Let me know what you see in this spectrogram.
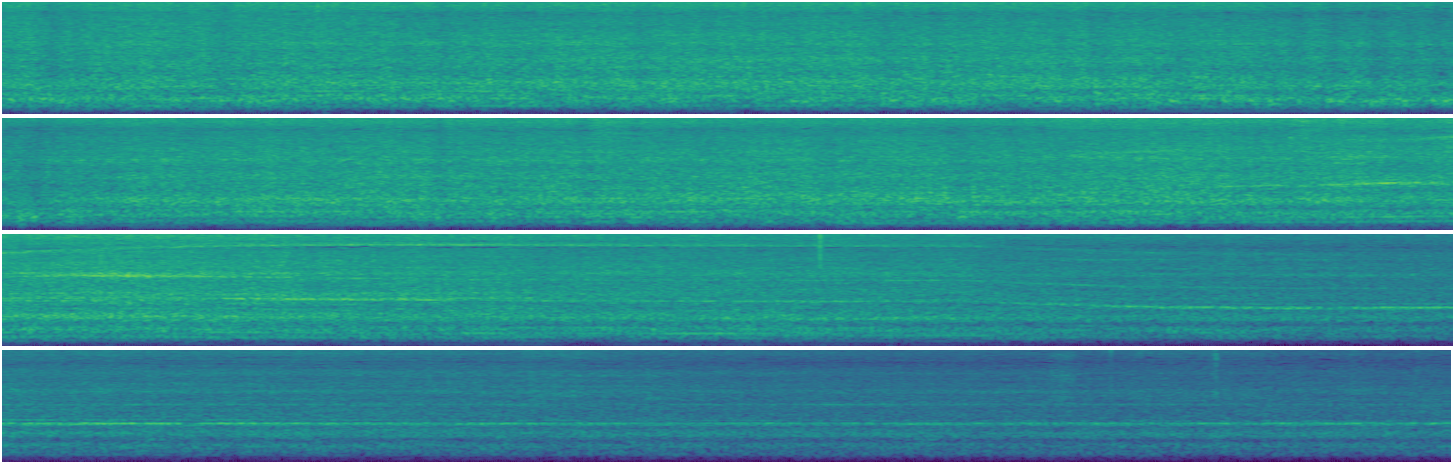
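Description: An East Midlands diesel multiple unit passing through the station without stopping, with a loud, steady rumble of wheels on rails. About halfway a whine rises, then drops in pitch as the train draws away, and the sound fades, leaving a steady fainter whine.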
